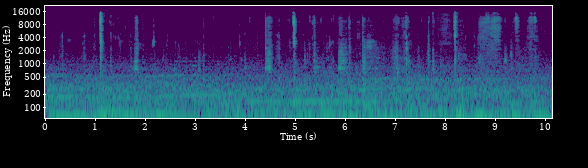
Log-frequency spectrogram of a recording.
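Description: Quiet eating sounds: a few sharp clicks and smacks from chewing, and near the end a short scrape of fingers gathering rice across the plate.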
